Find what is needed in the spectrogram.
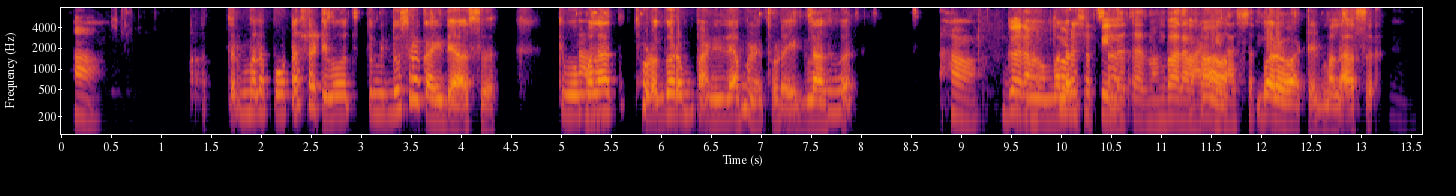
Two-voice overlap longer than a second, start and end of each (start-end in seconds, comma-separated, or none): none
